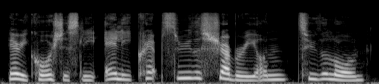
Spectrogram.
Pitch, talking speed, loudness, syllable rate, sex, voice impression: 225 Hz, 175 wpm, -17 LUFS, 5.0 syllables/s, female, very feminine, slightly young, slightly adult-like, thin, slightly tensed, slightly powerful, bright, slightly hard, clear, very fluent, slightly raspy, slightly cute, intellectual, refreshing, slightly sincere, slightly calm, slightly friendly, slightly reassuring, very unique, slightly wild, lively, strict, intense, slightly sharp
